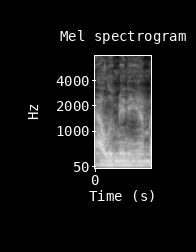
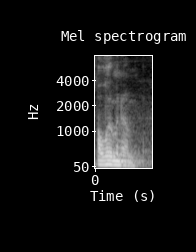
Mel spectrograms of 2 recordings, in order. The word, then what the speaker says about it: aluminum: The English at some point, for whatever reason, got it mixed up and started calling it aluminium, and they never corrected their mistake. Although they will claim that we're saying it wrong and that it's actually aluminium.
